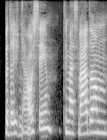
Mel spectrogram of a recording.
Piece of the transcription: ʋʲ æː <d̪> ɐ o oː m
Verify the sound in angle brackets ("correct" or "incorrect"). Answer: correct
